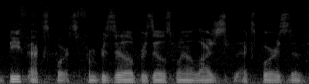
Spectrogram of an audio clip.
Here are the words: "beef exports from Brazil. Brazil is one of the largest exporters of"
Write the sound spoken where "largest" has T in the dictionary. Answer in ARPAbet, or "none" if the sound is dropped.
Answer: none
